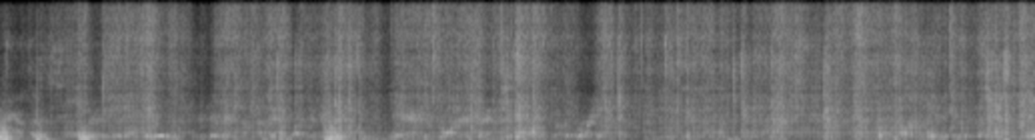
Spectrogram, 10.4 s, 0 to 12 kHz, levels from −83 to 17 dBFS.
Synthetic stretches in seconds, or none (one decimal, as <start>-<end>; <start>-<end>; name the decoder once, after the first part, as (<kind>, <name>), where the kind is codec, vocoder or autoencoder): 0.0-10.4 (codec, SNAC)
